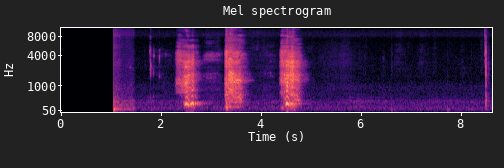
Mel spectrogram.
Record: {"exhalation_length": "8.6 s", "exhalation_amplitude": 26027, "exhalation_signal_mean_std_ratio": 0.28, "survey_phase": "beta (2021-08-13 to 2022-03-07)", "age": "65+", "gender": "Female", "wearing_mask": "Yes", "symptom_cough_any": true, "symptom_new_continuous_cough": true, "symptom_shortness_of_breath": true, "symptom_onset": "12 days", "smoker_status": "Ex-smoker", "respiratory_condition_asthma": false, "respiratory_condition_other": true, "recruitment_source": "REACT", "submission_delay": "1 day", "covid_test_result": "Negative", "covid_test_method": "RT-qPCR", "influenza_a_test_result": "Negative", "influenza_b_test_result": "Negative"}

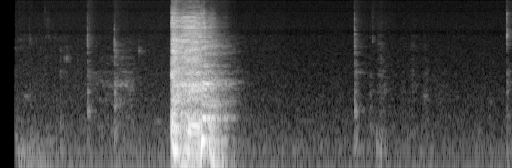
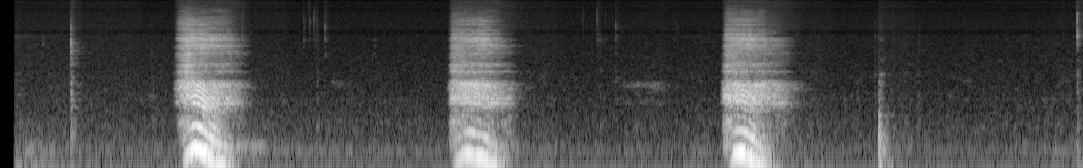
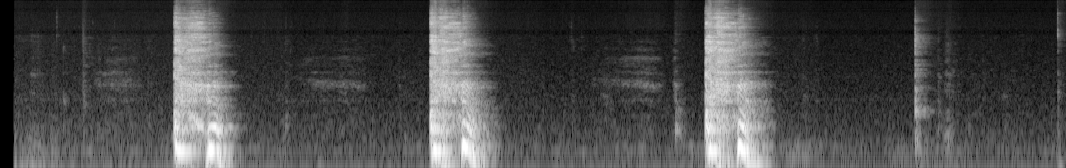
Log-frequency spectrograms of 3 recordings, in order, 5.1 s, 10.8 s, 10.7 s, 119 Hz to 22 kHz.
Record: {"cough_length": "5.1 s", "cough_amplitude": 32767, "cough_signal_mean_std_ratio": 0.25, "exhalation_length": "10.8 s", "exhalation_amplitude": 26505, "exhalation_signal_mean_std_ratio": 0.29, "three_cough_length": "10.7 s", "three_cough_amplitude": 32768, "three_cough_signal_mean_std_ratio": 0.3, "survey_phase": "alpha (2021-03-01 to 2021-08-12)", "age": "65+", "gender": "Female", "wearing_mask": "No", "symptom_none": true, "smoker_status": "Never smoked", "respiratory_condition_asthma": false, "respiratory_condition_other": false, "recruitment_source": "REACT", "submission_delay": "2 days", "covid_test_result": "Negative", "covid_test_method": "RT-qPCR"}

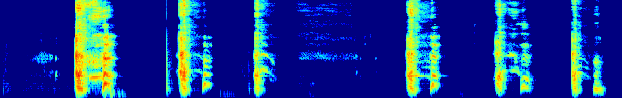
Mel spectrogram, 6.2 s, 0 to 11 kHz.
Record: {"three_cough_length": "6.2 s", "three_cough_amplitude": 32767, "three_cough_signal_mean_std_ratio": 0.24, "survey_phase": "beta (2021-08-13 to 2022-03-07)", "age": "18-44", "gender": "Female", "wearing_mask": "No", "symptom_none": true, "smoker_status": "Never smoked", "respiratory_condition_asthma": false, "respiratory_condition_other": false, "recruitment_source": "REACT", "submission_delay": "1 day", "covid_test_result": "Negative", "covid_test_method": "RT-qPCR", "influenza_a_test_result": "Negative", "influenza_b_test_result": "Negative"}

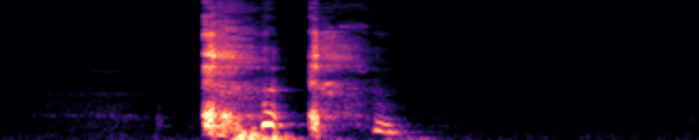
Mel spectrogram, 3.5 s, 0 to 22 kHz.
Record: {"cough_length": "3.5 s", "cough_amplitude": 5549, "cough_signal_mean_std_ratio": 0.32, "survey_phase": "alpha (2021-03-01 to 2021-08-12)", "age": "45-64", "gender": "Female", "wearing_mask": "No", "symptom_cough_any": true, "smoker_status": "Never smoked", "respiratory_condition_asthma": false, "respiratory_condition_other": false, "recruitment_source": "REACT", "submission_delay": "2 days", "covid_test_result": "Negative", "covid_test_method": "RT-qPCR"}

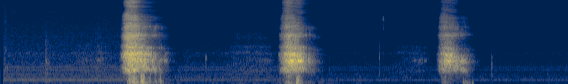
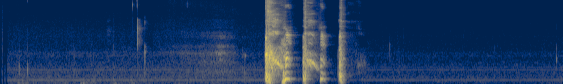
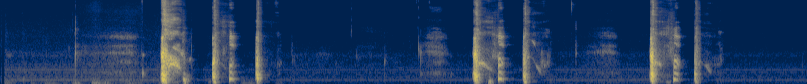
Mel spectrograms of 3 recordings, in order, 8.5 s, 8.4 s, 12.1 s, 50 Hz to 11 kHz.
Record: {"exhalation_length": "8.5 s", "exhalation_amplitude": 17237, "exhalation_signal_mean_std_ratio": 0.26, "cough_length": "8.4 s", "cough_amplitude": 32768, "cough_signal_mean_std_ratio": 0.2, "three_cough_length": "12.1 s", "three_cough_amplitude": 32768, "three_cough_signal_mean_std_ratio": 0.19, "survey_phase": "beta (2021-08-13 to 2022-03-07)", "age": "45-64", "gender": "Male", "wearing_mask": "No", "symptom_new_continuous_cough": true, "symptom_fatigue": true, "symptom_fever_high_temperature": true, "symptom_headache": true, "symptom_change_to_sense_of_smell_or_taste": true, "symptom_loss_of_taste": true, "smoker_status": "Never smoked", "respiratory_condition_asthma": false, "respiratory_condition_other": false, "recruitment_source": "Test and Trace", "submission_delay": "2 days", "covid_test_result": "Positive", "covid_test_method": "RT-qPCR", "covid_ct_value": 25.8, "covid_ct_gene": "N gene"}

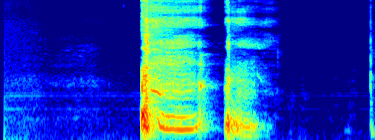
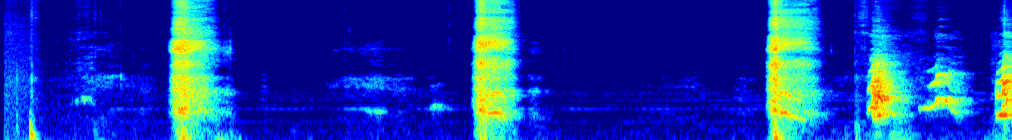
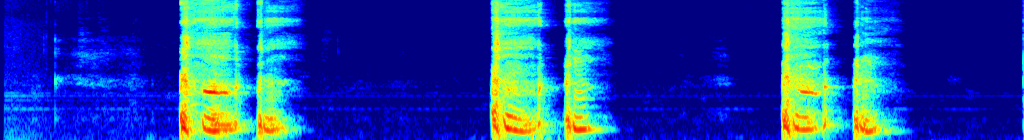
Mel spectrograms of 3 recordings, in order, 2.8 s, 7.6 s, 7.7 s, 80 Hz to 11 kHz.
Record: {"cough_length": "2.8 s", "cough_amplitude": 32768, "cough_signal_mean_std_ratio": 0.31, "exhalation_length": "7.6 s", "exhalation_amplitude": 24151, "exhalation_signal_mean_std_ratio": 0.3, "three_cough_length": "7.7 s", "three_cough_amplitude": 32768, "three_cough_signal_mean_std_ratio": 0.36, "survey_phase": "beta (2021-08-13 to 2022-03-07)", "age": "45-64", "gender": "Female", "wearing_mask": "No", "symptom_runny_or_blocked_nose": true, "symptom_onset": "5 days", "smoker_status": "Ex-smoker", "respiratory_condition_asthma": false, "respiratory_condition_other": true, "recruitment_source": "REACT", "submission_delay": "2 days", "covid_test_result": "Negative", "covid_test_method": "RT-qPCR"}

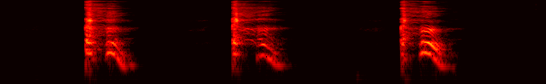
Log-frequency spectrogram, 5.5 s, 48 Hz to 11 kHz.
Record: {"three_cough_length": "5.5 s", "three_cough_amplitude": 29555, "three_cough_signal_mean_std_ratio": 0.3, "survey_phase": "beta (2021-08-13 to 2022-03-07)", "age": "65+", "gender": "Female", "wearing_mask": "No", "symptom_none": true, "smoker_status": "Never smoked", "respiratory_condition_asthma": false, "respiratory_condition_other": false, "recruitment_source": "REACT", "submission_delay": "1 day", "covid_test_result": "Negative", "covid_test_method": "RT-qPCR"}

